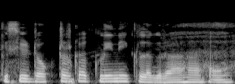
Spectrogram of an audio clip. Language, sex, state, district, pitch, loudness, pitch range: Hindi, male, Punjab, Fazilka, 125 Hz, -14 LUFS, 110-140 Hz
